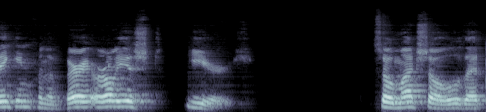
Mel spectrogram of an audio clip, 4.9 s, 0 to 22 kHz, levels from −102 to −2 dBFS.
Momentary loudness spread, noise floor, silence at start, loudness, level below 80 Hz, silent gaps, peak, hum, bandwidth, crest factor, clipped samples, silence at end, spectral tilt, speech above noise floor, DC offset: 12 LU; under -90 dBFS; 0 s; -26 LUFS; -72 dBFS; 1.75-1.85 s, 2.63-3.71 s; -12 dBFS; 60 Hz at -65 dBFS; 9.2 kHz; 16 dB; under 0.1%; 0 s; -6 dB/octave; over 64 dB; under 0.1%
